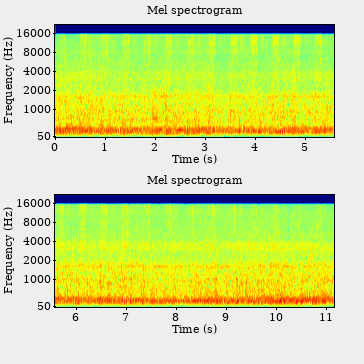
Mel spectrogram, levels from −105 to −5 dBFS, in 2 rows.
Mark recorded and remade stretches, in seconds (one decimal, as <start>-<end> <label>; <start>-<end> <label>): 0.0-2.4 recorded; 2.4-3.7 remade; 3.7-7.2 recorded; 7.2-8.5 remade; 8.5-11.2 recorded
